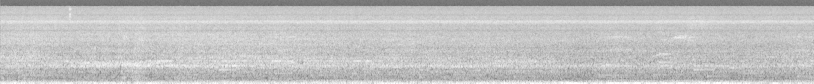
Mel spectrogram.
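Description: A steady low rumble of background noise with a faint hiss, a little louder about eight seconds in.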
